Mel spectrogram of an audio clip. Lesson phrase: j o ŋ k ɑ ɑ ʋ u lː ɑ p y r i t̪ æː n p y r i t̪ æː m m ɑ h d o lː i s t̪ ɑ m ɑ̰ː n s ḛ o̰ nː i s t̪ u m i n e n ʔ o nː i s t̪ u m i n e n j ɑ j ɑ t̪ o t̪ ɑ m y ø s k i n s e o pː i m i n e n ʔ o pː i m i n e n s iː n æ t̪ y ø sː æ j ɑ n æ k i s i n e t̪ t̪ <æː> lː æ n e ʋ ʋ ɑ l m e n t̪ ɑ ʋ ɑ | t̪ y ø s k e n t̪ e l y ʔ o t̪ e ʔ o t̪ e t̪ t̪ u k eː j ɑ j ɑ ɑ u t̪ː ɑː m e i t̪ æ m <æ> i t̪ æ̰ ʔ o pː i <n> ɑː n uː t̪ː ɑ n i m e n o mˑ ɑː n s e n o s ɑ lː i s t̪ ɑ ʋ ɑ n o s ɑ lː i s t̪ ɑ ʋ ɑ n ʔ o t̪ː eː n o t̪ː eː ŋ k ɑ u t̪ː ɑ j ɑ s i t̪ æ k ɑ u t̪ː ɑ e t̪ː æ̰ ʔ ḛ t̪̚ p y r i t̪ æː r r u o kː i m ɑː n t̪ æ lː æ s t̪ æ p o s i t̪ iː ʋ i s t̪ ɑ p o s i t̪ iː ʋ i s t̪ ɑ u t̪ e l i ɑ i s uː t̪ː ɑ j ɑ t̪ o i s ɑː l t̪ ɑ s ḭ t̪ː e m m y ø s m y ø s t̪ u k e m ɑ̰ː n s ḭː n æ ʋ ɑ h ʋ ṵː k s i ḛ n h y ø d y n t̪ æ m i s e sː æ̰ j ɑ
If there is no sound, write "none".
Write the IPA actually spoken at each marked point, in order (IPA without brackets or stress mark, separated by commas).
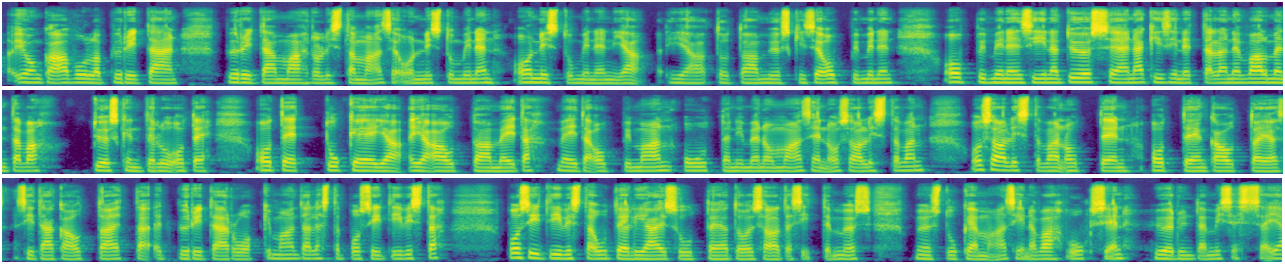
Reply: æ, e, m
